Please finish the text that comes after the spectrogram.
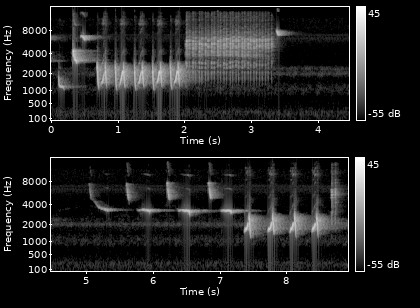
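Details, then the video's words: Common nightingale phrase used to tutor bulbuls and songbirds: short rising notes, six quick repeated notes, a long high buzzy rattle, a silent gap, slurred falling whistles, then four strong swooping notes. "تغريد طائر العندليب"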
